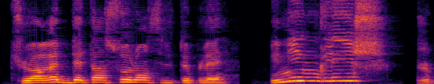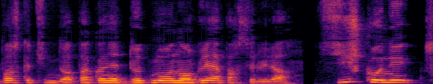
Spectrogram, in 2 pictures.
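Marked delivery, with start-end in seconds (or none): 2.0-3.0 higher, louder In English; teacher insisting on English, higher and louder; shrill teacher insist. Acted. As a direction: demand English again, shrill.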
